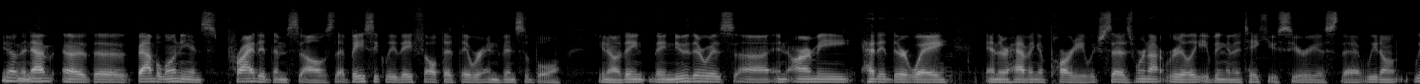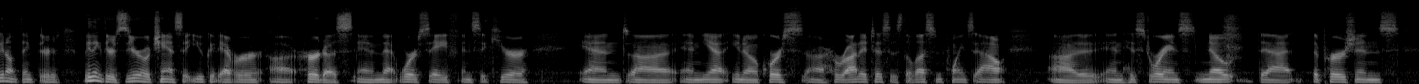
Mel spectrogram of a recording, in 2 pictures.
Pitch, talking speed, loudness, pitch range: 115 Hz, 195 wpm, -35 LUFS, 105-120 Hz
